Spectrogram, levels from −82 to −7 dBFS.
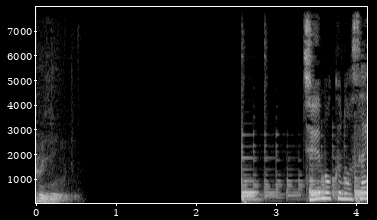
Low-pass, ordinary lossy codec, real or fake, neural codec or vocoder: none; none; real; none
